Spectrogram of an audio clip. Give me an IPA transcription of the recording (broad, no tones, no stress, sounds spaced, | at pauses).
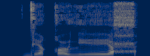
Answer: d e q u lʲ e ħ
